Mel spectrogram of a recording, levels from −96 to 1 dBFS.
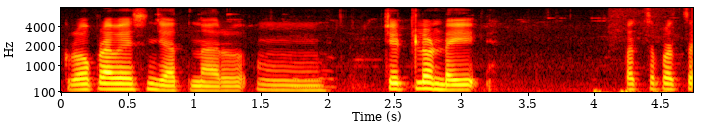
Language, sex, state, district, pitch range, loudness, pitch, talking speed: Telugu, female, Andhra Pradesh, Guntur, 160-195 Hz, -25 LUFS, 175 Hz, 65 wpm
